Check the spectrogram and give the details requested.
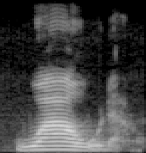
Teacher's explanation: vocal U, que es cerrada, más vocal A, que es abierta, más vocal U, que es cerrada, ¿verdad? Entonces van a ir en una sola sílaba. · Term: triptongo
